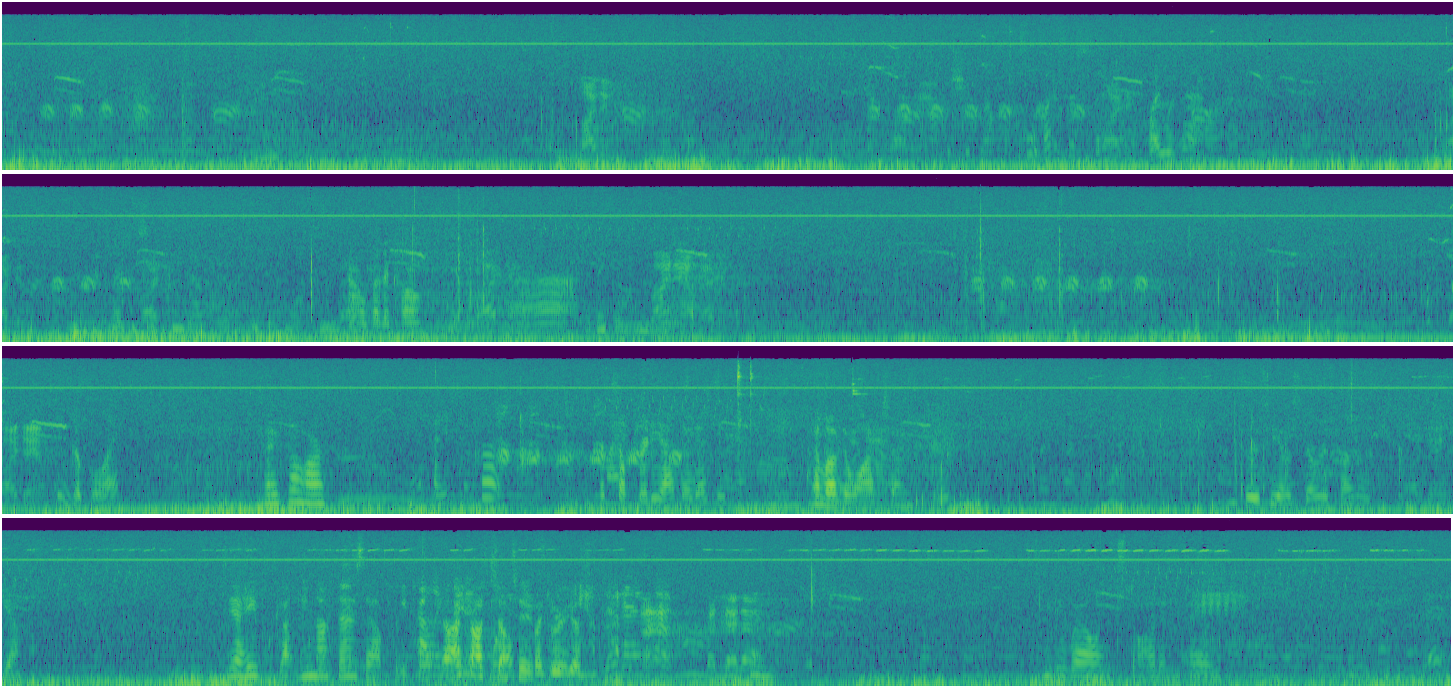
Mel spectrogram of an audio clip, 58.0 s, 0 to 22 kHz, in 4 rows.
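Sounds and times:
wind rumbling on microphone: 0.0s - 58.0s
faint voices: 8.6s - 13.3s, 14.4s - 23.4s, 31.6s - 44.6s, 45.8s - 58.0s.

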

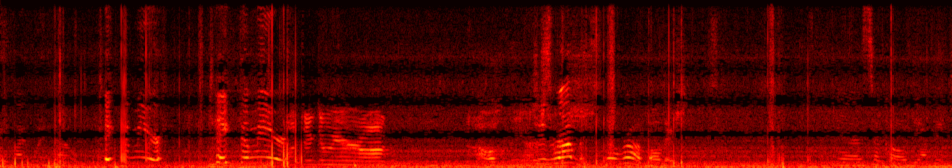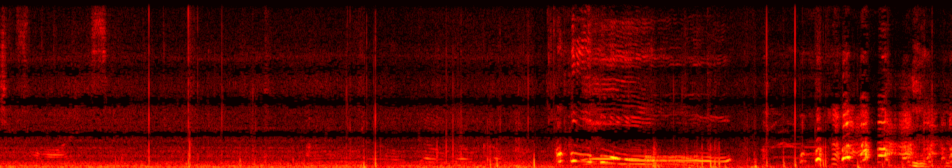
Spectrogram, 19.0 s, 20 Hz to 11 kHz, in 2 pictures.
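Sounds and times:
van engine idling: 0.0s - 19.0s.

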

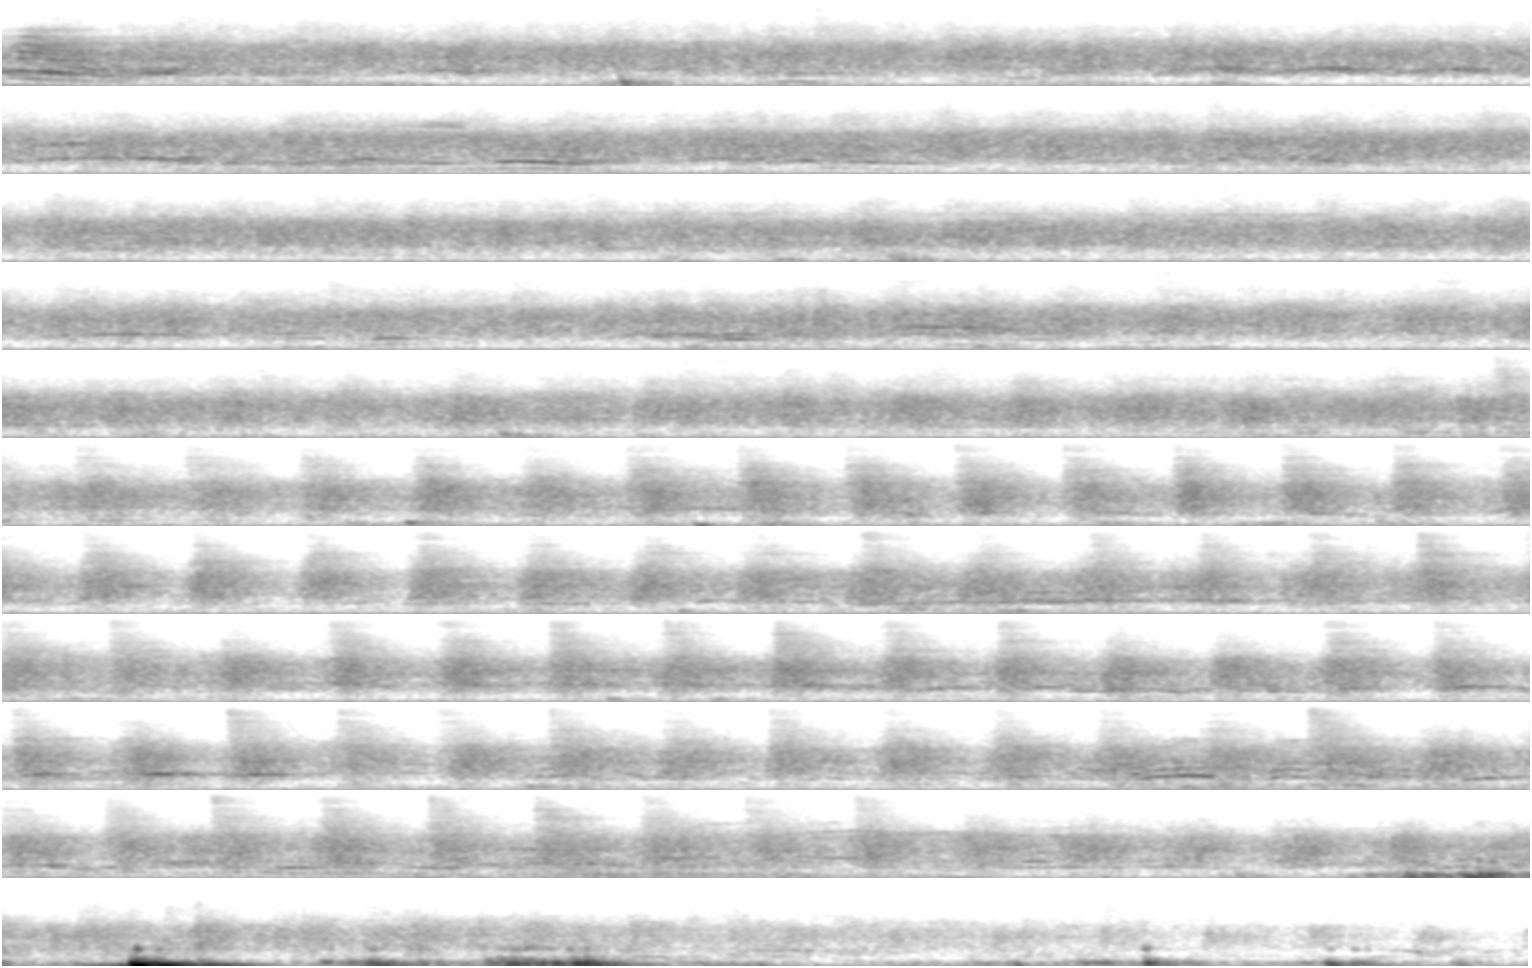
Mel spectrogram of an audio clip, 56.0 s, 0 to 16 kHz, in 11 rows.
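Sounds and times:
audience applauding: 0.0s - 56.0s
rhythmic clapping in unison: 0.0s - 56.0s.

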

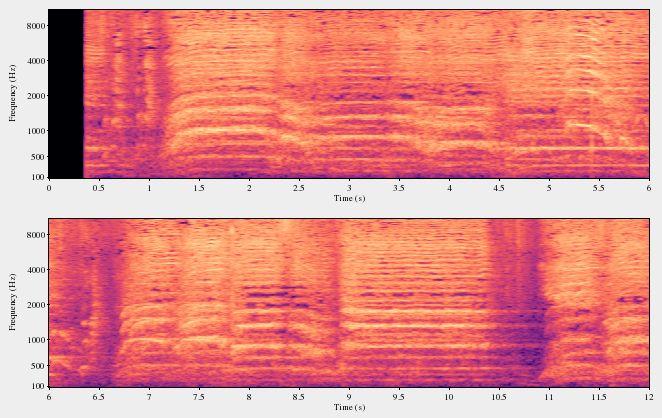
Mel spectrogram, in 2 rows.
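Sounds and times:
large crowd singing in chorus: 0.4s - 12.0s.

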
